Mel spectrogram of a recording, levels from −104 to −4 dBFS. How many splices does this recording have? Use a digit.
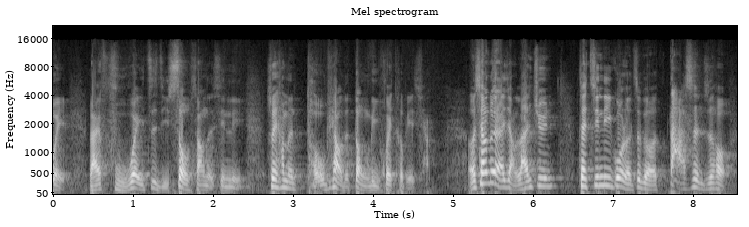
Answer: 0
